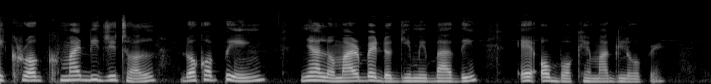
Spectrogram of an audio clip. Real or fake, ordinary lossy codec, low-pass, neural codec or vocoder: real; none; 14.4 kHz; none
